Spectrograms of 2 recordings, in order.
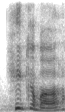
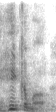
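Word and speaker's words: jícama: Hikima. I keep trying to pronounce the J because it's spelled J I uh C A M A. Hikima.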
